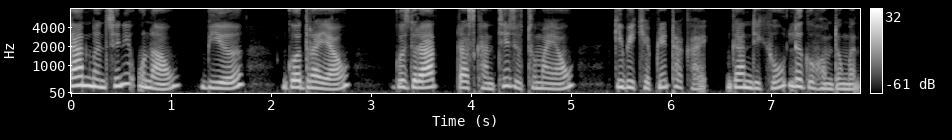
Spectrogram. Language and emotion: Bodo, neutral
